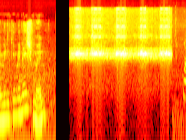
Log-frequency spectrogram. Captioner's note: crickets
